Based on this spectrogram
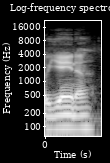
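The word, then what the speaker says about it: Jena: amazing this next one is a Carl Zeiss flectagon yena pronounce yena this is German so yena Carl Zeiss yena flectagon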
